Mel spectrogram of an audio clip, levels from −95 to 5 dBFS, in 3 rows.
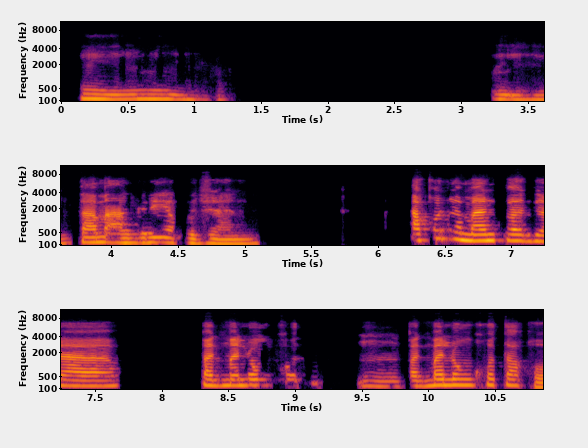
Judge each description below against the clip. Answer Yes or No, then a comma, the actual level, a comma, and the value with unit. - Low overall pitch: No, medium, 165 Hz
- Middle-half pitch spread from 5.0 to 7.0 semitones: Yes, wide, 5.6 semitones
